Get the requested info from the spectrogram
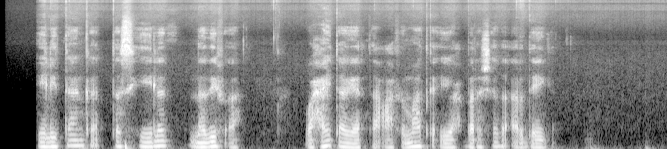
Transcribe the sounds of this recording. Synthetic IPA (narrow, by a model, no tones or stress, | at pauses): hɛlɪt̪ʰaːŋkʰɐ̰t̪ʰɐshiːlɐd̪nɐðiːfɐh | wʔɑħɑjt̪ʰaːɣɛːrt̪ʰa̰ːʕɑ̰ːfɪmaːd̪kʰɐʔḭjɞwɑħbɐɾɐʃɐðɐ̰ʔɐ̰rd̪ɛjɣɐ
